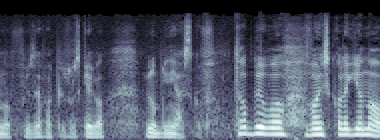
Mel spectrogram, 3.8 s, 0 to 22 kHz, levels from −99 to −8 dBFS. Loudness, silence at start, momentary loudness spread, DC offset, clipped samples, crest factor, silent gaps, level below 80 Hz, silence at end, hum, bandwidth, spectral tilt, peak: -18 LUFS; 0 s; 15 LU; under 0.1%; under 0.1%; 18 dB; none; -52 dBFS; 0 s; none; 13.5 kHz; -6 dB/octave; 0 dBFS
